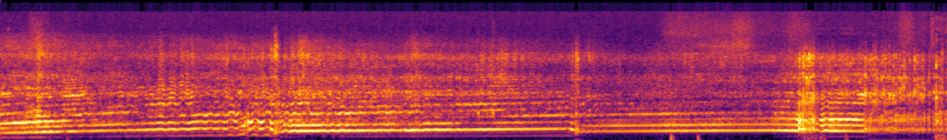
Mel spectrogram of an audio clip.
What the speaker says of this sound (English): Fantastic engine note in that Fiesta.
